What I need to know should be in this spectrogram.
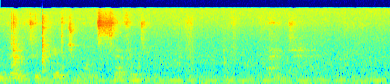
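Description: An elderly man speaks calmly and softly, close by.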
